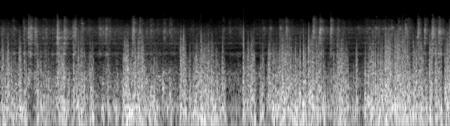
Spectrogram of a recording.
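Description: Indian Railways passenger coach running at speed: steady wheel-on-rail rumble with rapid clattering, and wind buffeting the microphone.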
